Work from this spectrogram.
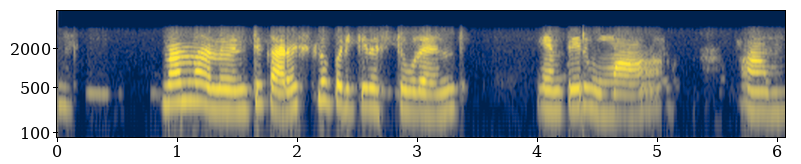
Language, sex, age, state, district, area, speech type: Tamil, female, 30-45, Tamil Nadu, Mayiladuthurai, urban, conversation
